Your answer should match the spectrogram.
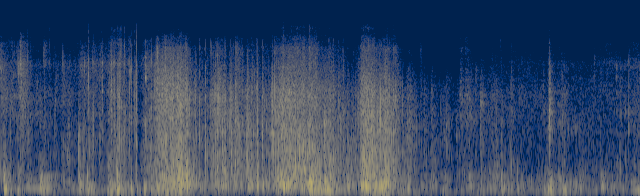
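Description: Dry grain feed being scooped from a feed barrel and poured, a rattling hiss in a few bursts, loudest from about one and a half to four seconds in.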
